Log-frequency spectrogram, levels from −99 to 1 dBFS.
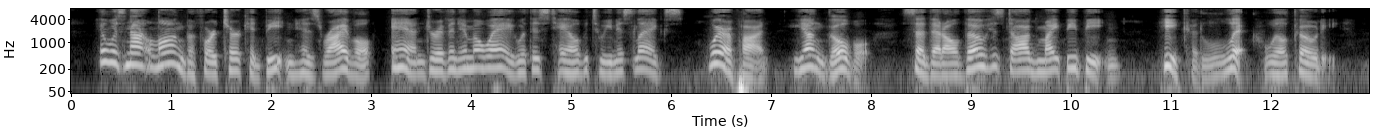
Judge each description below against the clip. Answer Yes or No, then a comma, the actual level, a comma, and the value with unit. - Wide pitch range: Yes, wide, 6.1 semitones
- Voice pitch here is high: No, medium, 180 Hz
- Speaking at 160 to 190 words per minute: Yes, average, 165 wpm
